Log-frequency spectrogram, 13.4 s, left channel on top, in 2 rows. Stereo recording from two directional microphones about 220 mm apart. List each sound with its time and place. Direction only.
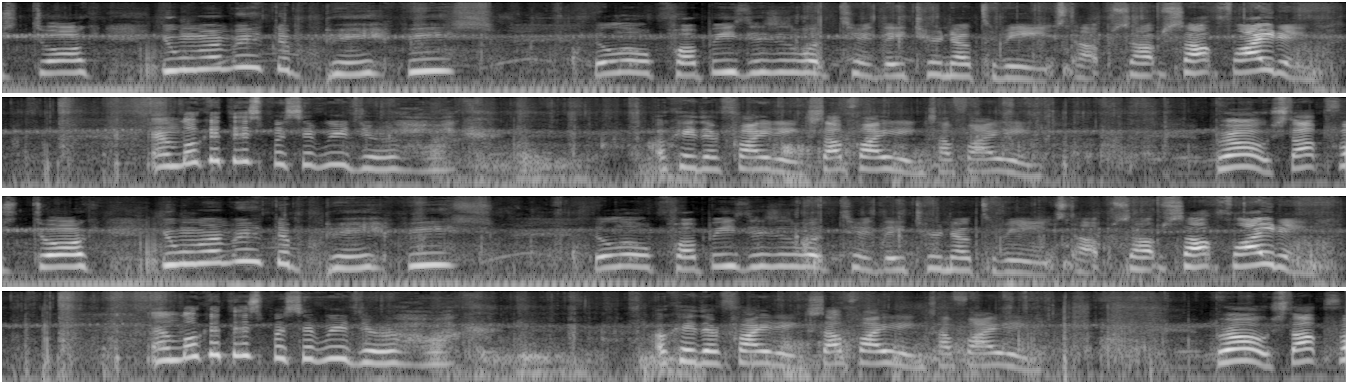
0.2 s speech: centre (ahead or behind)
7.5 s speech: centre (ahead or behind)
8.0 s speech: 15° left (ahead or behind)
8.4 s speech: centre (ahead or behind)
12.8 s speech: 5° left (ahead or behind)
